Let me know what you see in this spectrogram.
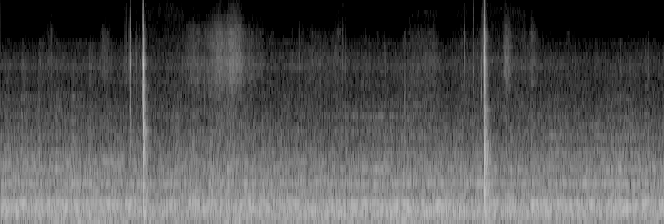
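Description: Norfolk Southern grain train rolling past: a steady rumble with a steady, droning hum of tones, broken by two sharp knocks, about a second and a half in and near five seconds.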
